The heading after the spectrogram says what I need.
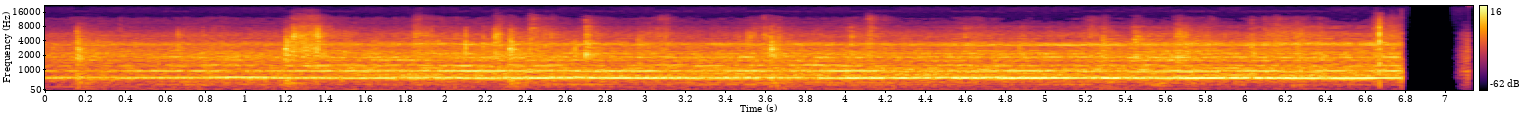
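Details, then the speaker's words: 2017 Keystone Cougar 337FLS fifth wheel auto-level: steady mid-pitched electric pump whine for several seconds as the jacks lower, then a clean stop. The leveling system works normally. "see it's starting to come down now and then we'll bring down the stabilizing Jacks here in the rear"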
